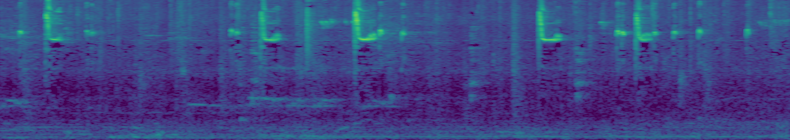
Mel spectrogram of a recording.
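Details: Female mountain white-eye in breeding condition calling to the male: short, thin, high chirps with sharp downward slurs, given in irregular bursts about once a second over a low, steady background hum.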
